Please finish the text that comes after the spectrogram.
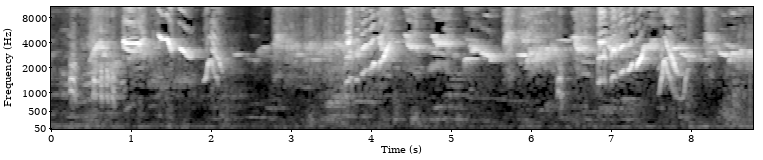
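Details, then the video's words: Persistent oriental magpie-robin song showing off its whole repertoire (bongkar materi): a long flowing stream of varied whistles, swooping up and down, with bursts of scratchy chatter between clearer phrases. "KACER NGOTOT GACOR FULL BONGKAR MATERI"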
